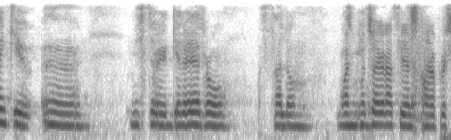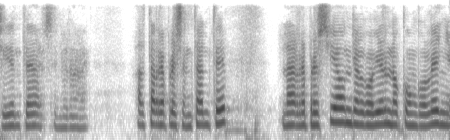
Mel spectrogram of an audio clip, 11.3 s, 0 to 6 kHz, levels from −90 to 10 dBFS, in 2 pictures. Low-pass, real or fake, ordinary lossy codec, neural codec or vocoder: 5.4 kHz; fake; none; codec, 16 kHz, 2 kbps, FunCodec, trained on Chinese and English, 25 frames a second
